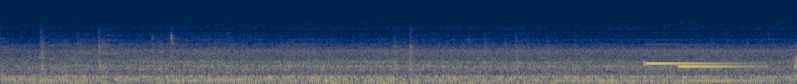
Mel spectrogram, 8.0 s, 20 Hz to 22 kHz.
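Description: Saloon of a Class 465/9 Networker electric multiple unit running along, a steady rumble with a low hum and a few faint clicks. About six seconds in, the onboard public-address chime sounds loudly as two falling notes, the lead-in to a passenger announcement.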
